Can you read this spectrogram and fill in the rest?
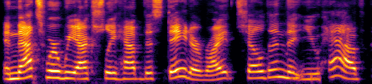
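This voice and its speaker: A woman's voice: a little high, moderate pace, no room sound, clean studio sound. A woman hosting a talk show, casual and friendly, with frequent fillers over a video call. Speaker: host.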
